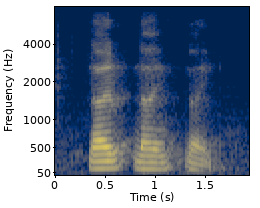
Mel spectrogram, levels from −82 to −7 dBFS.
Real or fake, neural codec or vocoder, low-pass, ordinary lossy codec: fake; codec, 16 kHz, 2 kbps, X-Codec, WavLM features, trained on Multilingual LibriSpeech; 7.2 kHz; AAC, 48 kbps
